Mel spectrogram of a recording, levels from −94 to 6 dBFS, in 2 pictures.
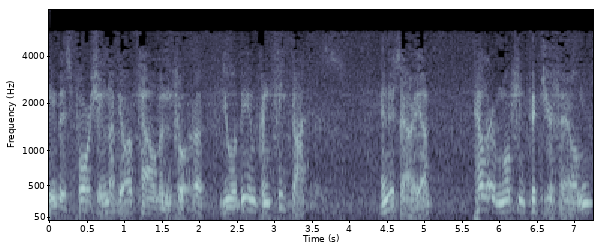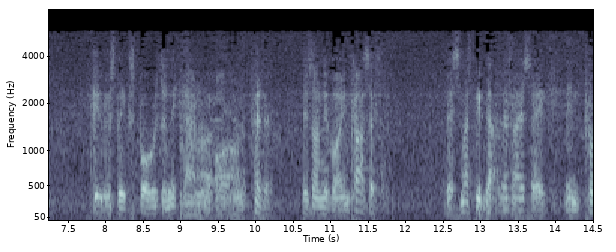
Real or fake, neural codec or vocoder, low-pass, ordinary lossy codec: fake; codec, 24 kHz, 0.9 kbps, WavTokenizer, medium music audio release; 7.2 kHz; MP3, 24 kbps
